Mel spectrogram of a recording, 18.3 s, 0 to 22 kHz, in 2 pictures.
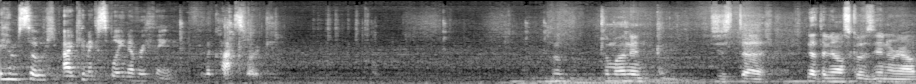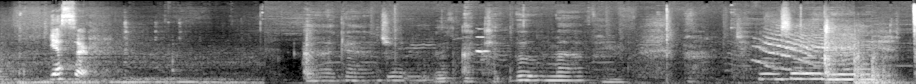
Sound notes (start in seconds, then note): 12.3 humming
